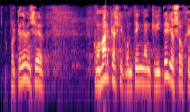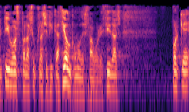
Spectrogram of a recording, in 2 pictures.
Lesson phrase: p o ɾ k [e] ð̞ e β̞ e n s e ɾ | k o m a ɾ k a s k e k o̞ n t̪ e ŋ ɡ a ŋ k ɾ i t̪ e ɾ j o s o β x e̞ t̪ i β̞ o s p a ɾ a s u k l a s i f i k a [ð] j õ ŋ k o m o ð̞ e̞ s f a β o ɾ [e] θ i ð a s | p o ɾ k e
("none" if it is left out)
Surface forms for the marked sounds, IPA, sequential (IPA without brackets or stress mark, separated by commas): e, θ, e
